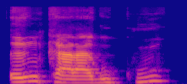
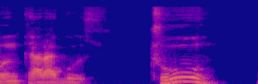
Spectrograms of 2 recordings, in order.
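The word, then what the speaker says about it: Ankaragücü: Ontem tomou 3 a 0 do glorioso Ancaragucu, ou Ancaragucu, né? Aquela, aquele C ali às vezes é pronunciado de maneira diferente.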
